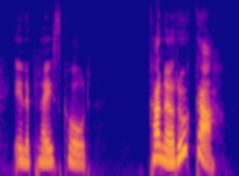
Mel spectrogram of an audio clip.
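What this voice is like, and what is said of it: Put-on Italian accent. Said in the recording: “I don't know why I said that in Italian accent”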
